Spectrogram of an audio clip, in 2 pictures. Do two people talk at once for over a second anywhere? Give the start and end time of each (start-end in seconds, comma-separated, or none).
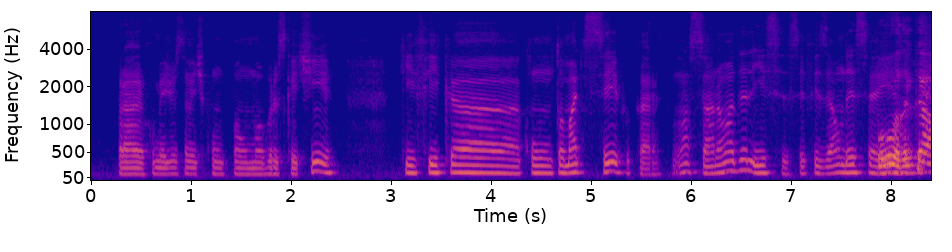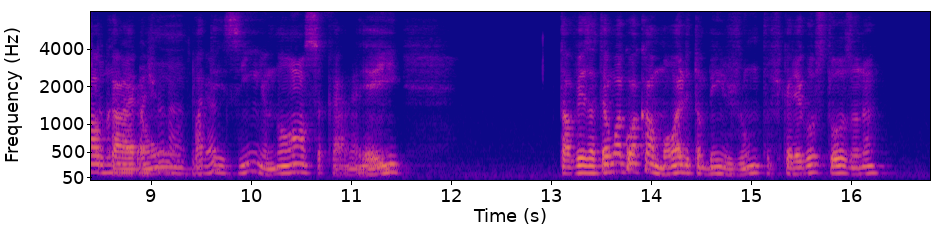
7.9-9.7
